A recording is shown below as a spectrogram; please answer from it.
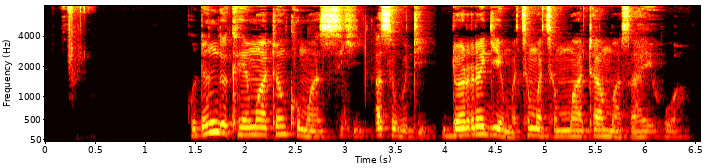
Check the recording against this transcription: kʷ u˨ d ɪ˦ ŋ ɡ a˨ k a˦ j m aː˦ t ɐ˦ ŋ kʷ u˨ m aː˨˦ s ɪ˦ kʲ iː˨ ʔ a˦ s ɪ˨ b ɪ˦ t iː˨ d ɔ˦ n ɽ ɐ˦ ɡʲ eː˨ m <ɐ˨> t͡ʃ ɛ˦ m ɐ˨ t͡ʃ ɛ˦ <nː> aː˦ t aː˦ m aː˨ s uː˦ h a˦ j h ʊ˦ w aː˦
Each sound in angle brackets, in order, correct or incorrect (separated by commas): correct, incorrect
